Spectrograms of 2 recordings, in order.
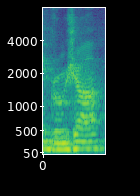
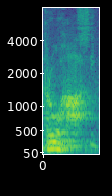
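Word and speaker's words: Brujah: used to think yeah i'm gonna say bruja because it's not bruha bruja is the pronunciation of the spanish word for witch which has nothing to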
